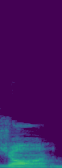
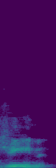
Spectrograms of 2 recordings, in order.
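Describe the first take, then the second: First: The name has a French pronunciation. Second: The name has an American English pronunciation. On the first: "the way that you pronounce it in France" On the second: "the way that Americans pronounce it"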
